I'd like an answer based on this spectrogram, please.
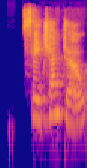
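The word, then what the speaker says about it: seicento: hi your word is say chento Magento can I have all the information please say chento is the only pronunciation it's a noun it's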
